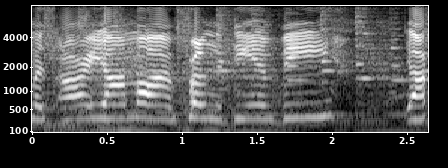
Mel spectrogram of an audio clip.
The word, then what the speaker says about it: Årämø: Again, my name is Årämø, I'm from the DMV. Y'all can follow me on my social media. It's at Årämø _music_.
